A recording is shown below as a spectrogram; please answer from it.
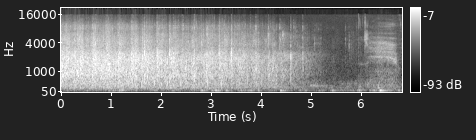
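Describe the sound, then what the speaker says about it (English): An audience applauding at a college nursing commencement ceremony, with dense steady clapping from a large crowd that holds for several seconds and then thins out and fades toward the end. "I think they deserve some applause again."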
